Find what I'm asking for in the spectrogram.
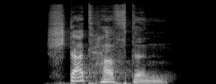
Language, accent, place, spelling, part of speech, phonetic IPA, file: German, Germany, Berlin, statthaften, adjective, [ˈʃtathaftn̩], De-statthaften.ogg
- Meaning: inflection of statthaft: 1. strong genitive masculine/neuter singular 2. weak/mixed genitive/dative all-gender singular 3. strong/weak/mixed accusative masculine singular 4. strong dative plural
